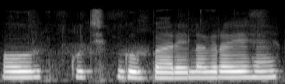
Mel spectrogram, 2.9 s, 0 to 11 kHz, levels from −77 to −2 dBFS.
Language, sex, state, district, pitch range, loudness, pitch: Hindi, female, Uttar Pradesh, Saharanpur, 185-195 Hz, -14 LUFS, 190 Hz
